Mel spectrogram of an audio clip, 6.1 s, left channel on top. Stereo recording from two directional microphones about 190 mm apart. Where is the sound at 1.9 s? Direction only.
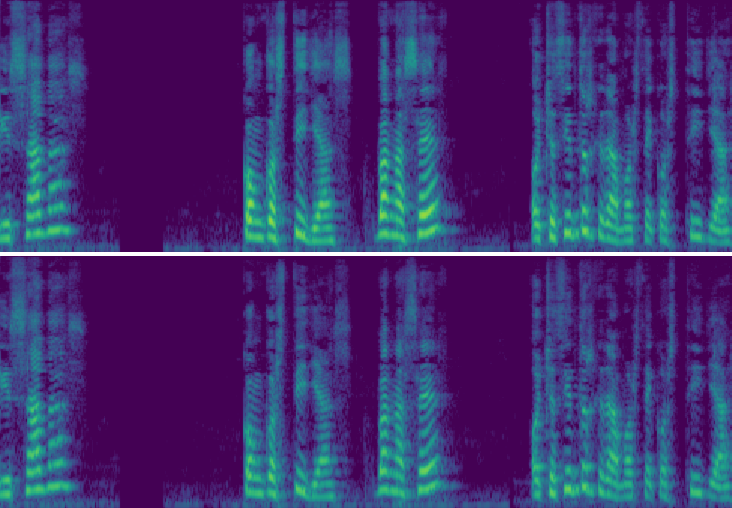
15° left (ahead or behind).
